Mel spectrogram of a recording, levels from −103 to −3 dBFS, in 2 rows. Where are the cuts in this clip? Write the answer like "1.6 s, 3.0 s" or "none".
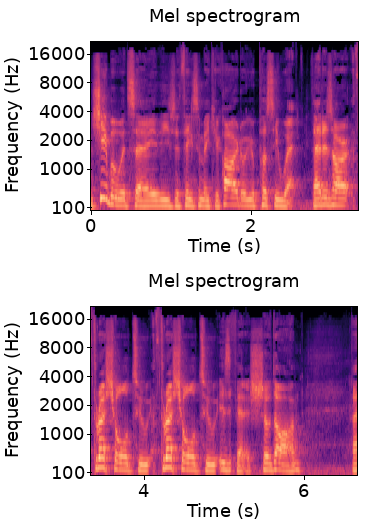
1.6 s, 2.7 s, 4.1 s, 5.1 s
